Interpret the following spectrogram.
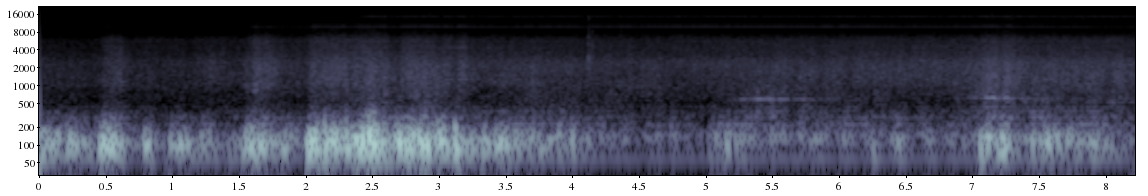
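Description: Low, muffled thumps and rumbling from a congregation shifting onto their knees, heaviest about two to three and a half seconds in, with a brief bump near the end.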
